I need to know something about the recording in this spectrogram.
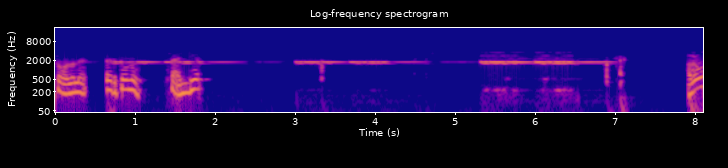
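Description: A telephone rings.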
